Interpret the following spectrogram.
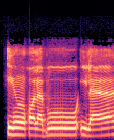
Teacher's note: pertemuan bunyi panjang di akhir kata inqalabu bertemu dengan hamzah di awal kata ila di sini berarti kan hukumnya adalah lintas kata tadi ya atau nyeberang batas kata pertemuan antara hamzah dan bunyi panjangnya atau bunyi panjang dan hamzah.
